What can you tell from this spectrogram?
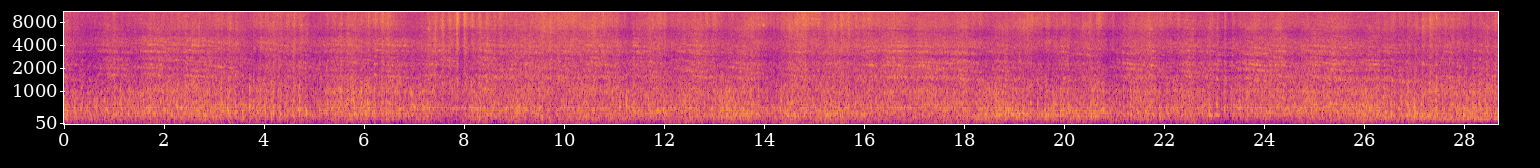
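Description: Freight cars of a long mixed manifest freight train rolling steadily past: a continuous loud rush of wheel-on-rail noise.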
